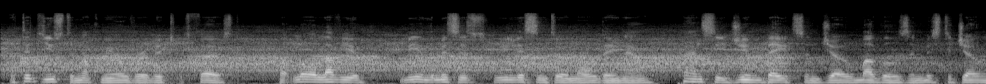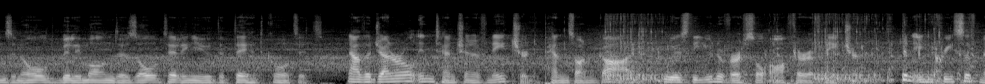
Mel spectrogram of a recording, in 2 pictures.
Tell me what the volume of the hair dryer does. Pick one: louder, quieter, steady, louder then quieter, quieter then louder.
quieter.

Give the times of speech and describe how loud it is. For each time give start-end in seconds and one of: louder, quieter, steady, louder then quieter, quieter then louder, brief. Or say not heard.
0.1-19.6 steady.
